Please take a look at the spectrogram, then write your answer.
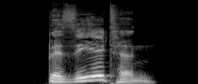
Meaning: inflection of beseelen: 1. first/third-person plural preterite 2. first/third-person plural subjunctive II
- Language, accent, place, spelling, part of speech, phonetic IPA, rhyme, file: German, Germany, Berlin, beseelten, adjective / verb, [bəˈzeːltn̩], -eːltn̩, De-beseelten.ogg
